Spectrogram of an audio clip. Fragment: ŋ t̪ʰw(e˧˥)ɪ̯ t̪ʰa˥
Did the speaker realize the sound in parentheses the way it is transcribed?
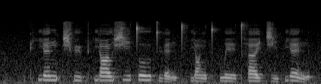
no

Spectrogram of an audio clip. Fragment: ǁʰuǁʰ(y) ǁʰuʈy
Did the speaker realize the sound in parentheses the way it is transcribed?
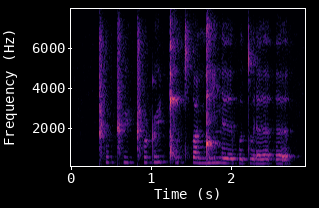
yes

